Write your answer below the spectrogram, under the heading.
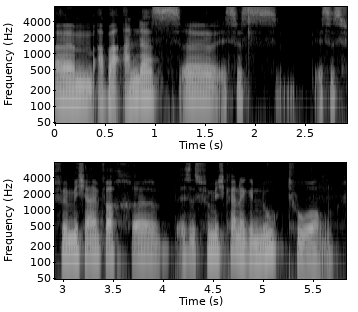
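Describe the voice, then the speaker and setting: With a dark, mellow tone, a man speaks at a fairly slow pace in a medium pitch and monotone, flat intonation. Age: 20s. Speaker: fashion store owner. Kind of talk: casual chat. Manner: halting, many fillers.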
